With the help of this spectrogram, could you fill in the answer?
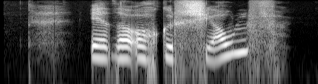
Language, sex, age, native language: Icelandic, male, 10, Icelandic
